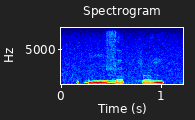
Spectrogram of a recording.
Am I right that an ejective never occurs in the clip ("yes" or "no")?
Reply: yes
